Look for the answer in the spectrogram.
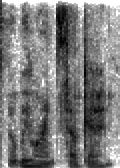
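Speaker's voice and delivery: ordinary talk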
